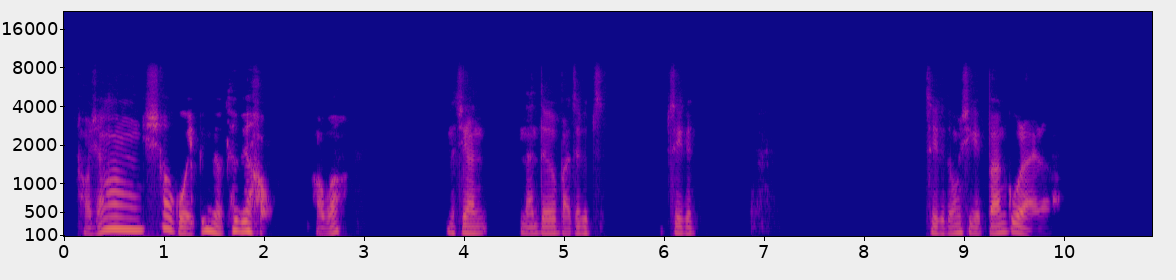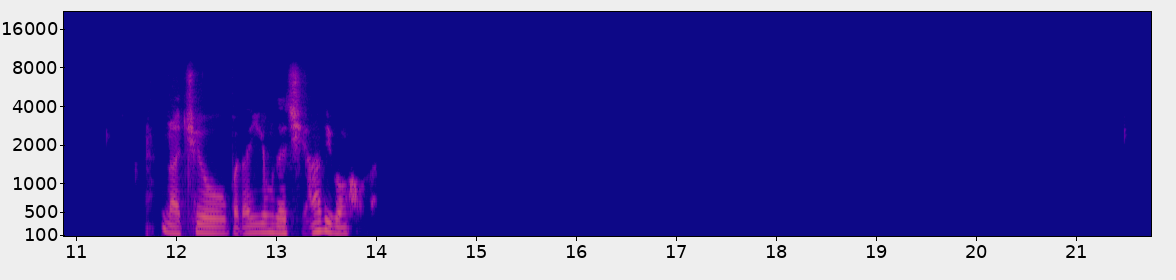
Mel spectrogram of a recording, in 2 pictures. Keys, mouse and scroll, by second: 3.1 Tab, 3.2-4.8 drag, 4.8 shift+space, 6.8-16.7 ctrl+drag, 17.1 shift+space, 17.7-21.1 drag, 21.4 scroll down 1.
